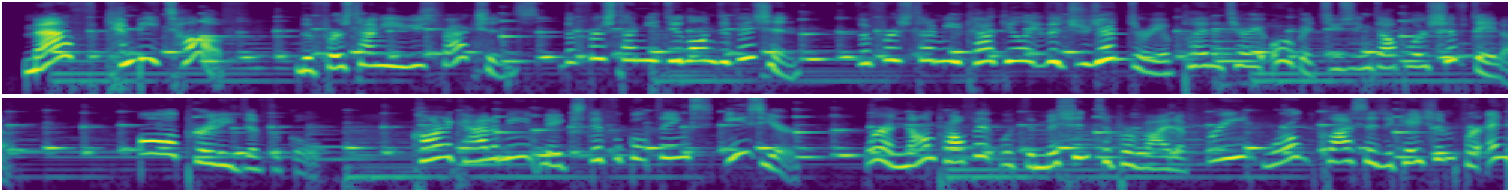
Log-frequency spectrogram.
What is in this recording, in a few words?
Commercial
